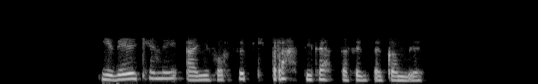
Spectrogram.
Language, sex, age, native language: Icelandic, female, 20-29, Icelandic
